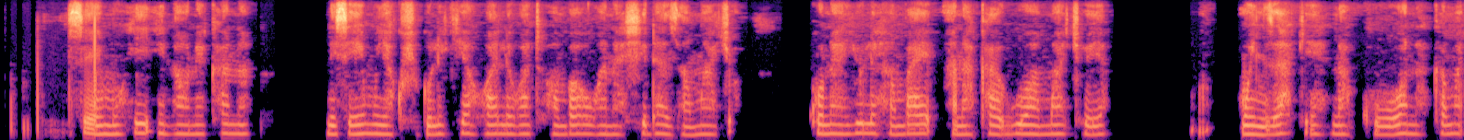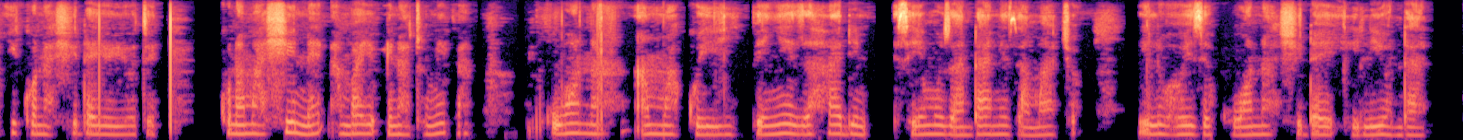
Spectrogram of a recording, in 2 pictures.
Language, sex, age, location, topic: Swahili, female, 25-35, Nakuru, health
